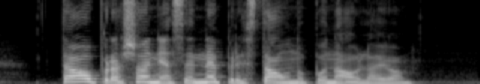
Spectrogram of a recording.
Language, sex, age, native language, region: Slovenian, female, 18-29, Slovenian, Carinthia region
